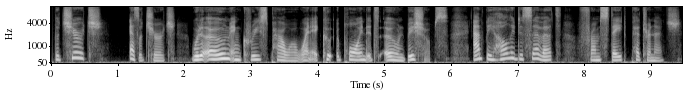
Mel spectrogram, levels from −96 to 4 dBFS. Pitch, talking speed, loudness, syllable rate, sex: 220 Hz, 145 wpm, -19 LUFS, 4.6 syllables/s, female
